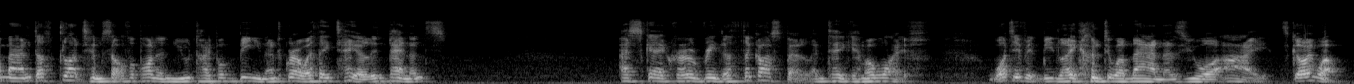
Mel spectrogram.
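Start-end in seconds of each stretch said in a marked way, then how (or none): none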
